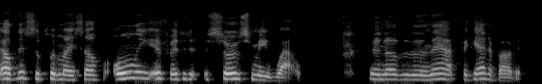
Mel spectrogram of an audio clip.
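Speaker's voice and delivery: plain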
